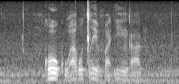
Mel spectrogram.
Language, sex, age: Xhosa, male, 20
